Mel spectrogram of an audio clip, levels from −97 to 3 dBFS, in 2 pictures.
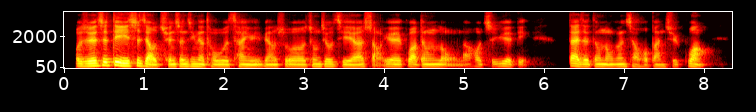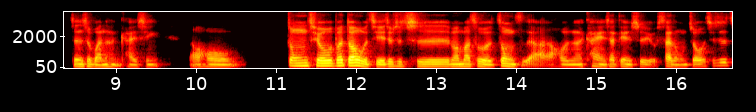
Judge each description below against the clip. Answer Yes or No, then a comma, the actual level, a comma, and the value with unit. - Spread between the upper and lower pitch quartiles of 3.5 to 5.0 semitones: No, average, 3.1 semitones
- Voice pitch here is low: Yes, low, 110 Hz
